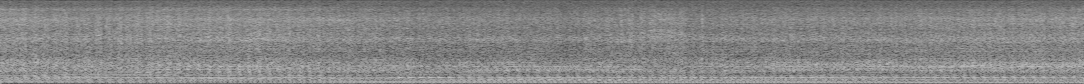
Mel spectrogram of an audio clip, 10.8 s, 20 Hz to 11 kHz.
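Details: 1987 Toyota Supra MKIII with 350 Chevrolet Vortec V8 and 700R4, restarted after fixing firing order, timing, distributor cap and valve lash, exhaust loose on manifolds; loud, deep, even V8 burble at steady idle, no misses or knocking; normal idle.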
